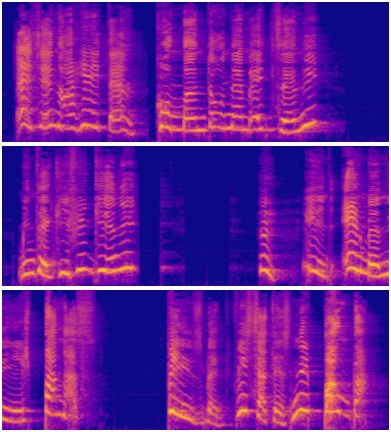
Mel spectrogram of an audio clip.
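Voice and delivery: shouting in a high, shrill falsetto head voice. Reading a story, voice a raging character yelling from atop a sand heap, shouting in high falsetto. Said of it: "kiabálta magas fejhangon".

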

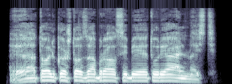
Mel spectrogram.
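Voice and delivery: growled demon voice. Reading a fantasy story aloud, voicing the archdemon's line, growled. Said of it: "прорычал архидемон".

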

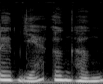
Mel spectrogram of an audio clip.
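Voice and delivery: ordinary delivery

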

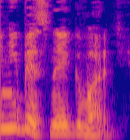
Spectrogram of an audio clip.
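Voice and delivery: usual speaking voice

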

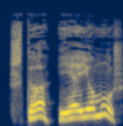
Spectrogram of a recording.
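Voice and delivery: pressing, defiant, very slow and drawn out. Narrator reads a man confronting another who shields her, defiant challenge. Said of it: "с вызовом напирает Кирюша".

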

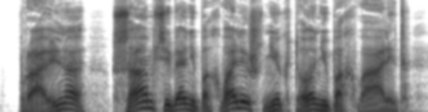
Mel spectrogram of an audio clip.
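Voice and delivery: sarcastic, snide, stretched-out drawl. Zakhar mocks the Italian Giovanni's self-praise; snide drawl. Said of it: "ехидно протянул Захар".

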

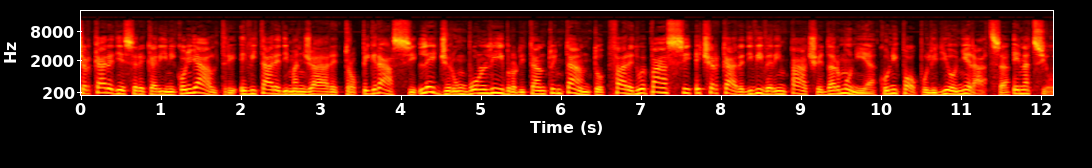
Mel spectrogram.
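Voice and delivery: normal talking voice

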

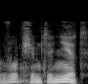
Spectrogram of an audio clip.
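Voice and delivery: embarrassed, sheepish, abashed. Komov answers Ryu's question, embarrassed. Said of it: "сказал Комов смущенно".

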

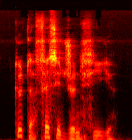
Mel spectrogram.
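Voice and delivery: ordinary delivery

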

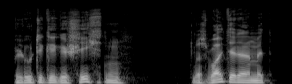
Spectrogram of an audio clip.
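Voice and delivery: ordinary delivery

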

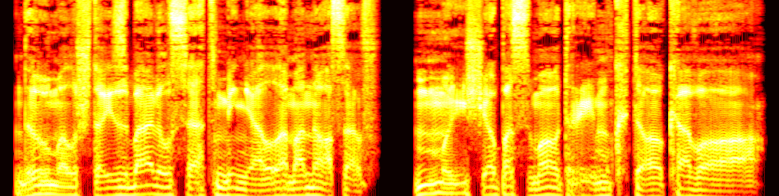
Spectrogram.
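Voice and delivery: slow growl, "кого" drawn out. Narrator voicing a man who just climbed out of the overturned truck, growled. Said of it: "прорычал".

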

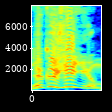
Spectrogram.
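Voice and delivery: sudden loud outcry. Interrupting talk of a way out, exclaiming. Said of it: "вигукнув Симонія".

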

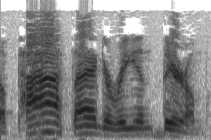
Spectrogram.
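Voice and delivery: put-on heavy Texas accent. Imitating a math teacher naming the theorem, in a thick Texas accent. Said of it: "my teacher had a really thick Texas accent... she'd always go".

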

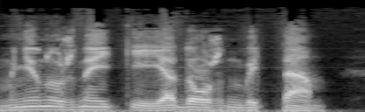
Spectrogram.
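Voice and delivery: ordinary delivery, nothing marked

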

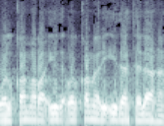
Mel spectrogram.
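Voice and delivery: plain

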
